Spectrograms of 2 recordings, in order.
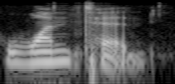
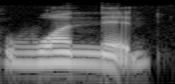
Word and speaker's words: wanted: This you can say it perfectly, wanted, but you can also get rid of the T and say wanted.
